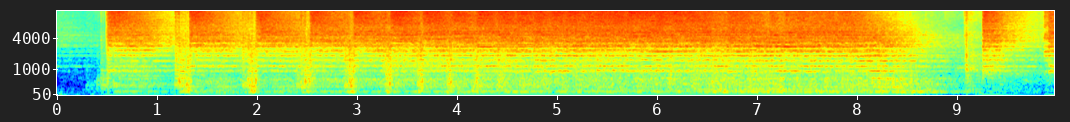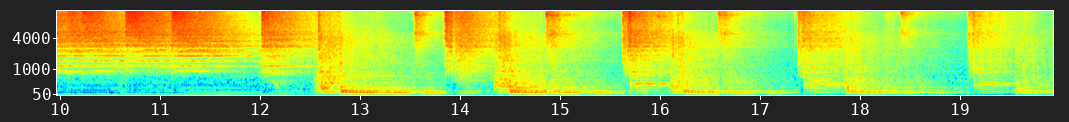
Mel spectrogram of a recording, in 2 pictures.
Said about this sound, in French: ça, c'est ce qu'on appelle le nonggak en coréen, qui est une des formes de musique coréenne où la percussion est véritablement au centre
